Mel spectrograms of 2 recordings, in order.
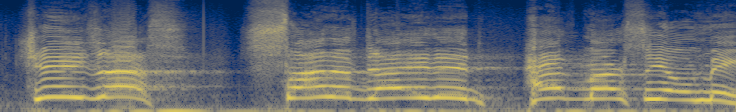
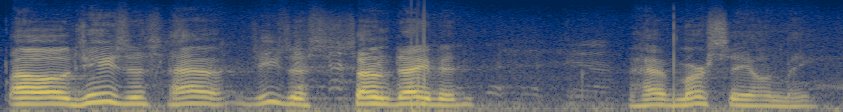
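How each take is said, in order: First: Pleading cry for mercy. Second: Soft, low, half-hearted plea; mock the meek church prayer; timid polite prayer. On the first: Retold or imitated. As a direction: call out to him across the road. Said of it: "as he begins to cry out". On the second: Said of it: "what we would do in the church today is we say".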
